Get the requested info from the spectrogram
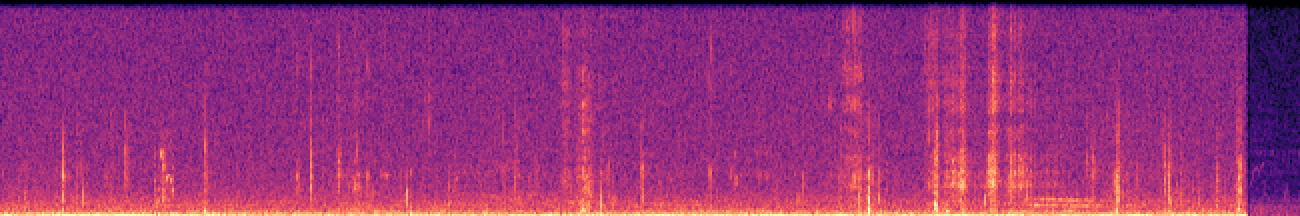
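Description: Kitten eating from a plate: many small clicks of chewing and licking over a low rumble, cut off abruptly near the end.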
